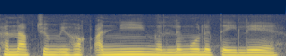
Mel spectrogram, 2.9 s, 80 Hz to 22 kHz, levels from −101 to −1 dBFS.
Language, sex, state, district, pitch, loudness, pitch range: Wancho, female, Arunachal Pradesh, Longding, 190 Hz, -13 LUFS, 175-195 Hz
